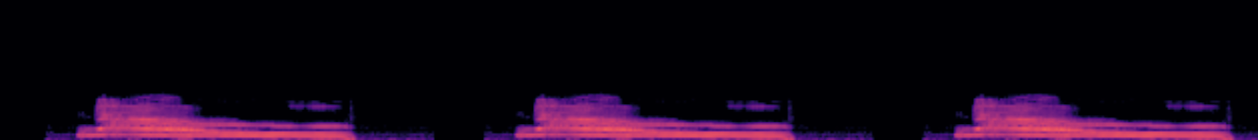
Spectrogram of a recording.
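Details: Kitten Snow, a male, outside the house while being watched, gives three long, drawn-out harmonic meows about two seconds apart. Each holds a steady pitch, then sags slightly before it cuts off. Faint low rustling sits underneath.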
